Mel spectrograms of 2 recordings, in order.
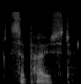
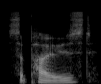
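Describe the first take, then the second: First: The word ends with a T sound. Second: The word ends with a D sound. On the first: "a T sound on the end" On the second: "that's with the D sound on the end"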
